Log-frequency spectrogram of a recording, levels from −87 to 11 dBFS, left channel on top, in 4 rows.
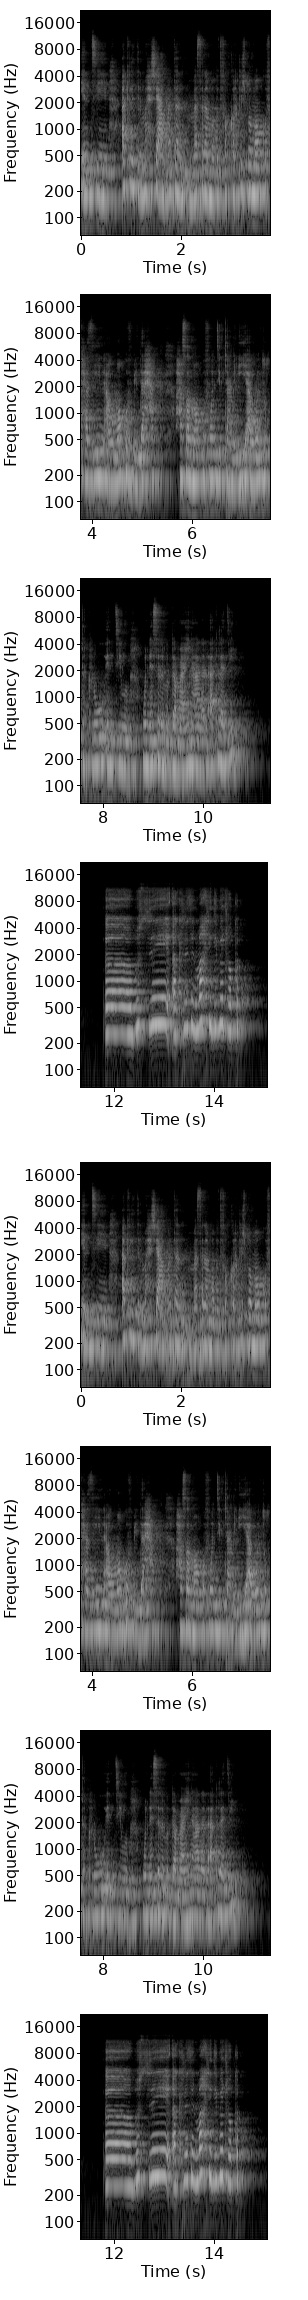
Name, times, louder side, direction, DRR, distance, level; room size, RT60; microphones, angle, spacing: voice 1, 0.0-10.6, left 2 dB, 25° left, 2 dB, 5.2 m, -30 dB
voice 2, 11.8-14.5, equal, 5° left, 0 dB, 2.7 m, -26 dB
21.5 x 17.5 x 8.2 m, 1.1 s
head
